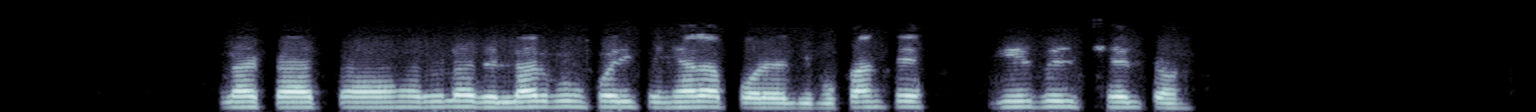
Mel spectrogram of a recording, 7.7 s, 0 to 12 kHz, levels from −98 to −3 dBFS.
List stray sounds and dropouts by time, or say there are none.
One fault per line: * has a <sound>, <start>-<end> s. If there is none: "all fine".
all fine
